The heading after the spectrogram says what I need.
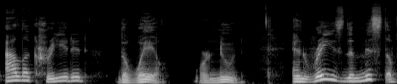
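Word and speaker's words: نون: And in Arabic, the letter N, when sounded out, is pronounced Nun.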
